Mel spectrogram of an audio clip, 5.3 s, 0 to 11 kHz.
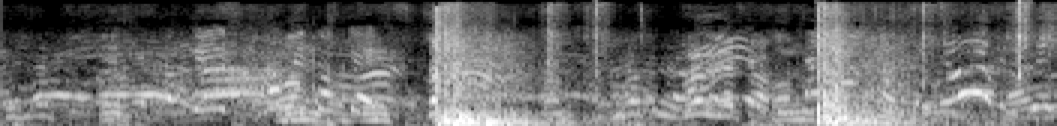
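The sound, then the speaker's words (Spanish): Two loud, sharp gun blasts as police fire at protesters from a few metres away during a street demonstration, each cutting through constant crowd chatter. “En este momento la policía está a 5 metros de los manifestantes y disparando a 5 metros en contacto con los manifestantes.”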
